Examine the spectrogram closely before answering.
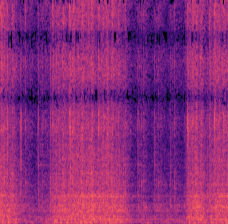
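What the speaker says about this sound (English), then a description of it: "I'm just going to stitch back down my first line" A sewing machine stitches back along a line, its motor whirring in a steady rapid rhythm, pausing briefly before starting up again.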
